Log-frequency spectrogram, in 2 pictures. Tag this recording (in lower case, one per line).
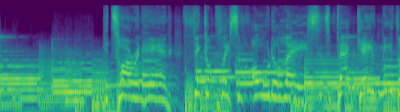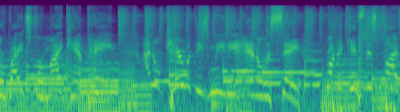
jazz
independent music
folk music
music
